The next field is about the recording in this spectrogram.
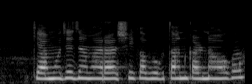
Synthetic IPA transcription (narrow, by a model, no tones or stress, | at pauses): kjaːmʊd͡ʒʱed͡ʒɐmaɾaːʃikabʱʊɡt̪aːnkɐɾnaɦoːɡaː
